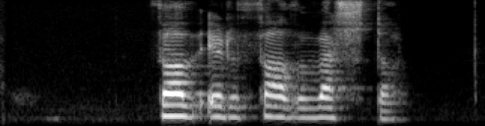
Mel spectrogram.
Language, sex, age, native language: Icelandic, male, 8, Icelandic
